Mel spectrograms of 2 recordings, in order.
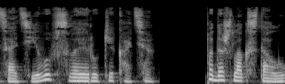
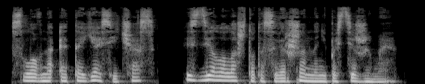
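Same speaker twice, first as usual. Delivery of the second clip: ordinary delivery, nothing marked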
